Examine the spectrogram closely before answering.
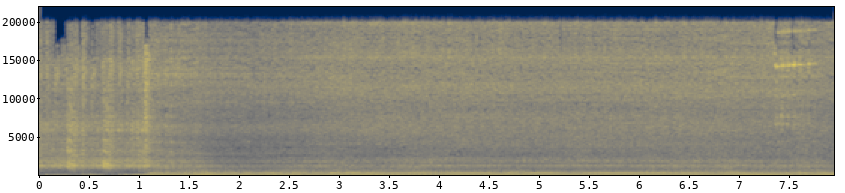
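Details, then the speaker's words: Mazdaspeed 3 first fire-up after head gasket replacement with head studs and a Cometic gasket. Short crank, catches, flares, then settles to a smooth steady idle with no ticking or knocking; healthy start. "the car's alive okay that ran the pump once this is the first fire up"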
